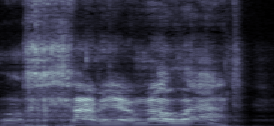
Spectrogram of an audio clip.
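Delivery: put-on words smeared together in a drunken mumble. Telling a joke, acting out the drunk husband answering his wife, imitating a drunk slur. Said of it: "And he slurs".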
